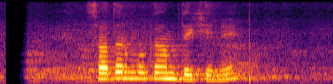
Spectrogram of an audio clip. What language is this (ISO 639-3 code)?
nep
